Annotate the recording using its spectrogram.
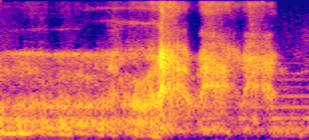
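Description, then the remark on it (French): Wolves surrounding someone growl and snarl, a continuous low rumble broken by a sharp yelp-like peak midway and a couple of harsher snarling bursts, with no one speaking. “Puis le premier à agir, entouré par les loups, des voix sortir le doucement.”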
